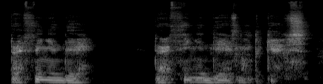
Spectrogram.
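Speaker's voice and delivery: soft, hushed acted disbelief; hushed shock. Max having seen his burnt friend, hushed shock. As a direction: let it sink to a near whisper.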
